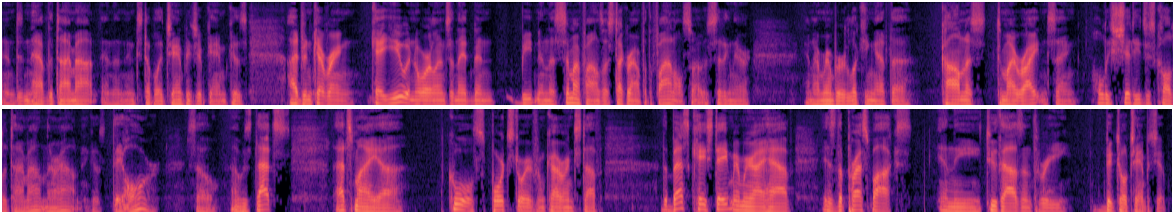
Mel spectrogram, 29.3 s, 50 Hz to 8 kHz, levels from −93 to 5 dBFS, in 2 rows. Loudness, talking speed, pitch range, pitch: -27 LUFS, 195 wpm, 100-115 Hz, 105 Hz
